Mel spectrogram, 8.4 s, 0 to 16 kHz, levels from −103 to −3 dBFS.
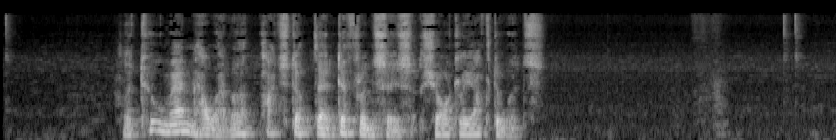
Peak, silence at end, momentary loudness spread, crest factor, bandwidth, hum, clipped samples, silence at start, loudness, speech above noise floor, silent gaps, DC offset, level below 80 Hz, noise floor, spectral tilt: -12 dBFS; 0.4 s; 11 LU; 22 dB; 11.5 kHz; none; under 0.1%; 1.25 s; -31 LUFS; 41 dB; none; under 0.1%; -60 dBFS; -72 dBFS; -4.5 dB/octave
